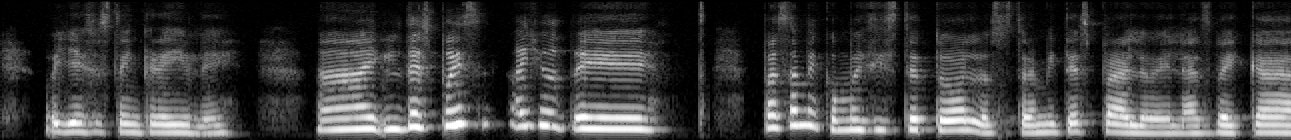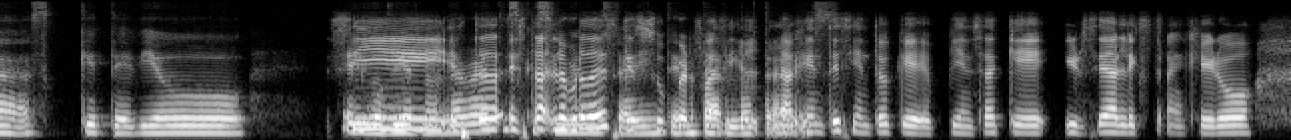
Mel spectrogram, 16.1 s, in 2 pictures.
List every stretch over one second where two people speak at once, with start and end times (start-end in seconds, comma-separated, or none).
10.3-13.2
